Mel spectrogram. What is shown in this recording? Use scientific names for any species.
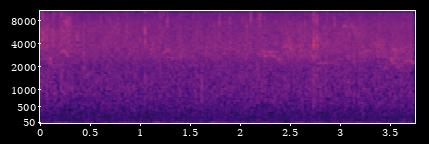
Turdus migratorius, Vireo olivaceus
